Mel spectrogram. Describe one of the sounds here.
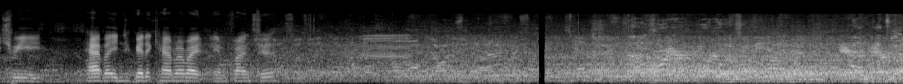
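A crowd chatters in a large busy hall.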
